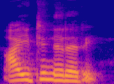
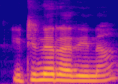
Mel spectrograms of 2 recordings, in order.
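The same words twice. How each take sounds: First: ఐటినరీ opening on "eye"; long "ai" at the front of ఐటినరీ; corrected pronunciation. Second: ఇటినరీనా opening on short "i"; short first vowel in ఇటినరీనా; common mispronunciation. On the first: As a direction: say ఐటినరీ as eye-tin-erary. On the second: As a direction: say ఇటినరీనా starting "it-in". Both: Shown as a demonstration.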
